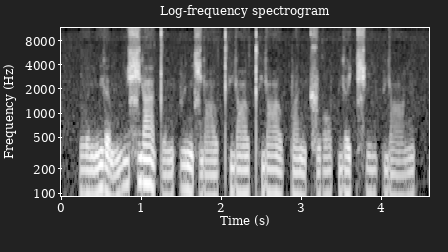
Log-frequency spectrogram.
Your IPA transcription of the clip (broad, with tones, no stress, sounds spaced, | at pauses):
l ə˧˥ n l j ɛ̰˨˩ m i˥ ɕ j ä˥˩ t̪ ə˧˥ n p y˥˩ n ɕ j ɑ˧˥ ʊ̯ t̪ʰ j ɑ˥ ʊ̯ t̪ʰ j ɑ˥˧ ʊ̯ p a˥˩ n ʈ͡ʂ w ɔ˥ p j ɛ˥ t͡ɕʰ i˥ p j ɑ˧˥ ŋ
